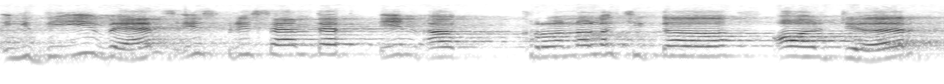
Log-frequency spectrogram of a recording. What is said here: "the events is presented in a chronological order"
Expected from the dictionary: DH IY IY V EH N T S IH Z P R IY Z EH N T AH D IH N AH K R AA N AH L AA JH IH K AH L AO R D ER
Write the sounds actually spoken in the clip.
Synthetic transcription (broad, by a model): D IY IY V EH N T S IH S P R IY S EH N T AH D IH N AH K R AA N AH L AA JH IH K AH L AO R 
